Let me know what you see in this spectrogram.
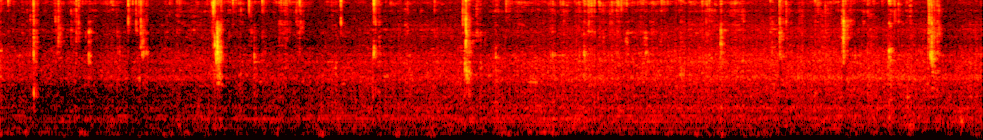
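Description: Faint chewing of crispy fried chicken: scattered small crunches and mouth clicks, the clearest about two seconds in.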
